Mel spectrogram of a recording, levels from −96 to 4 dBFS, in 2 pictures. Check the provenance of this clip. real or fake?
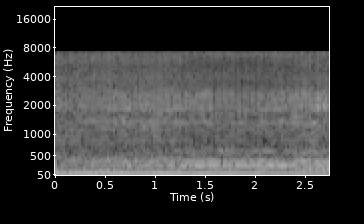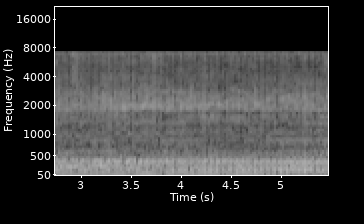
fake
